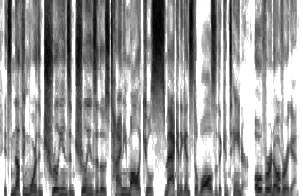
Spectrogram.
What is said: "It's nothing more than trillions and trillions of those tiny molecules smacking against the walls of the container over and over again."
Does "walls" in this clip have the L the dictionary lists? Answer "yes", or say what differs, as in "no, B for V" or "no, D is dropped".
yes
